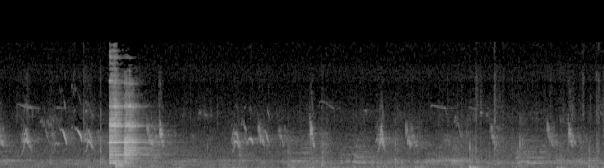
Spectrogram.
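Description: Small birds chirping in short, falling chirps, repeated all through. About a second and a half in, a brief loud noisy burst lasts about half a second.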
